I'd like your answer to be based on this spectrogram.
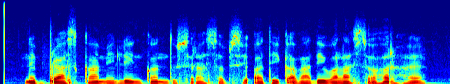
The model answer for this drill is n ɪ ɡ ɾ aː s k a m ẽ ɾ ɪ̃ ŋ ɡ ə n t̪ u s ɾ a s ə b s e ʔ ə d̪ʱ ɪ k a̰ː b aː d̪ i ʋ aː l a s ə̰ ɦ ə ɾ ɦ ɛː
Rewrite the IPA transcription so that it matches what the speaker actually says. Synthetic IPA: n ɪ b ɾ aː s k a m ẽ l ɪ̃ ŋ k ə n d̪ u s ɾ a s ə b s e ʔ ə d̪ʱ ɪ k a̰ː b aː d̪ i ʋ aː l a s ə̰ ɦ ə ɾ ɦ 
